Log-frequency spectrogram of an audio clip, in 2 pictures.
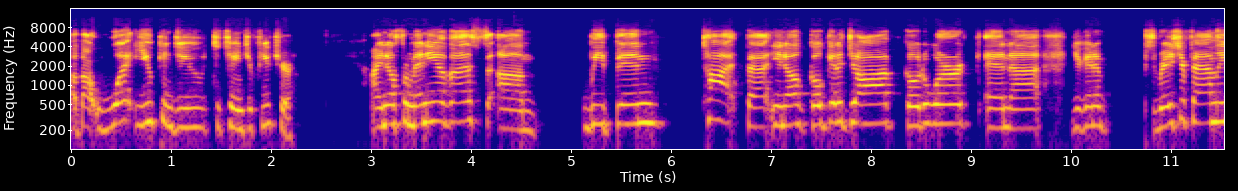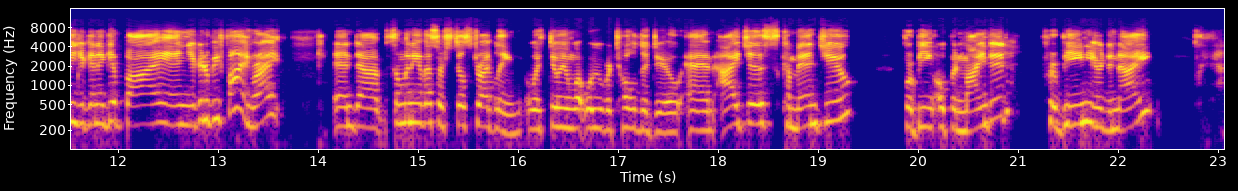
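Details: Adult woman; Typical speech.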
